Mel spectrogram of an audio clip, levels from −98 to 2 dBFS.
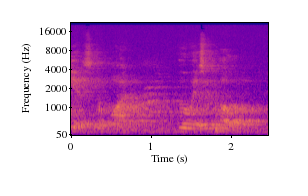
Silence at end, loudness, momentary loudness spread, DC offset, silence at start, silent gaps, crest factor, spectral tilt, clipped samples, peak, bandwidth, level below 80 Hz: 0 s; -35 LUFS; 7 LU; under 0.1%; 0 s; none; 18 dB; -3 dB/octave; under 0.1%; -18 dBFS; over 20 kHz; -76 dBFS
